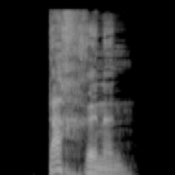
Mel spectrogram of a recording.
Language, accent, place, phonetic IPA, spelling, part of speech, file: German, Germany, Berlin, [ˈdaxˌʁɪnən], Dachrinnen, noun, De-Dachrinnen.ogg
- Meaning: plural of Dachrinne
